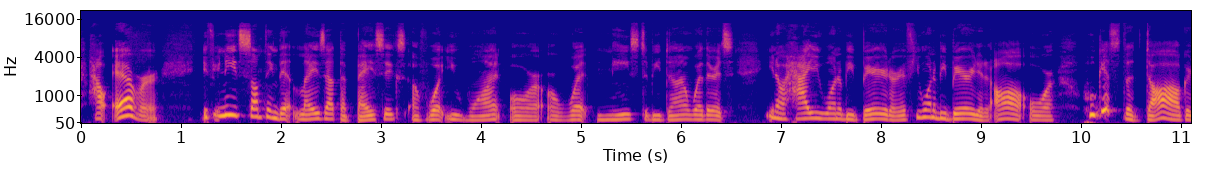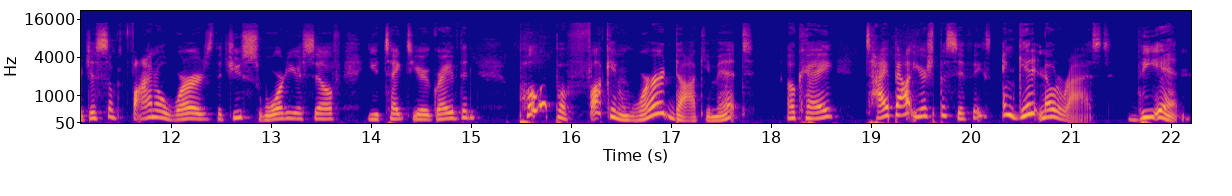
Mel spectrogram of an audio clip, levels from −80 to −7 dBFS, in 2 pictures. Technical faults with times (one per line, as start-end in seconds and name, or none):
none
